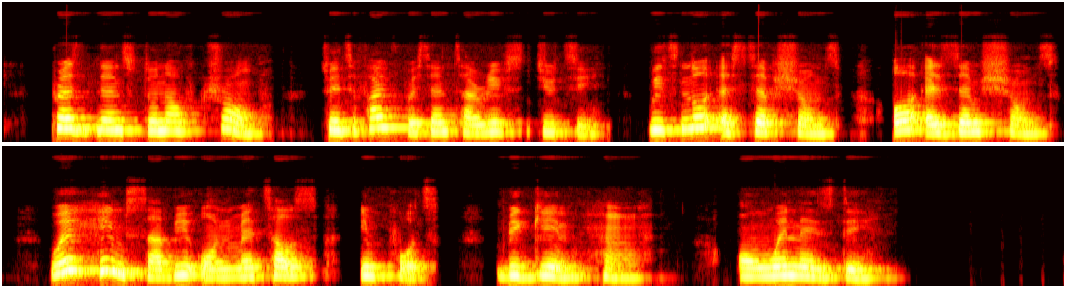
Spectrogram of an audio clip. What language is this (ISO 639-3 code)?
pcm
